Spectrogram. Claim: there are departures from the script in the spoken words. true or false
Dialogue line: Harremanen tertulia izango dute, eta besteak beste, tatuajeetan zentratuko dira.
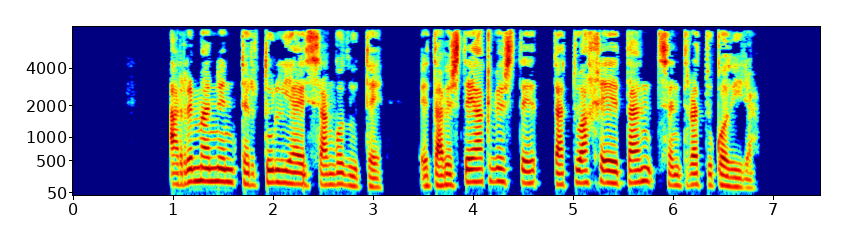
false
